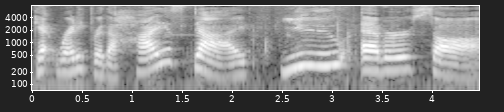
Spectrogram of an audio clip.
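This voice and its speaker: A female-sounding, put-on character voice, croaky and cheerful in tone, comes out at a fairly high pitch and a very slow pace. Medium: read story. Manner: cheerful, croaking.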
